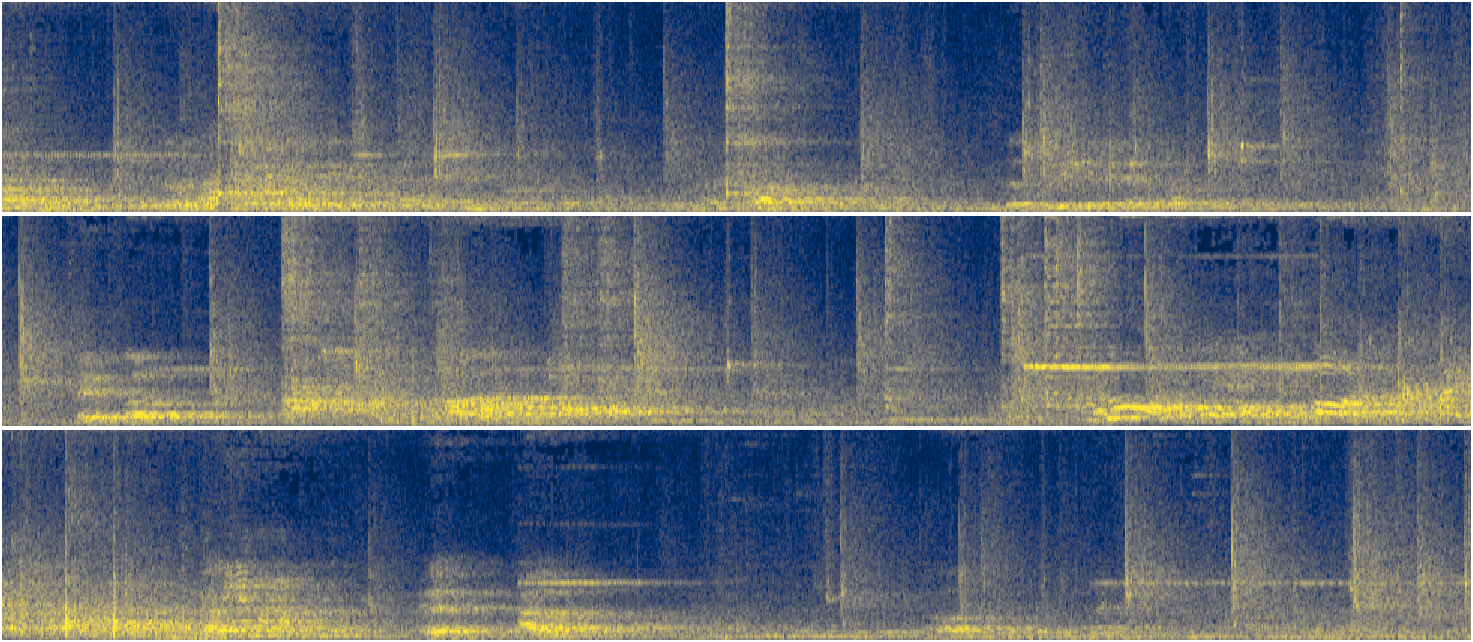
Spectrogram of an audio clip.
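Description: Voices murmur and call out in an echoing hall.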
